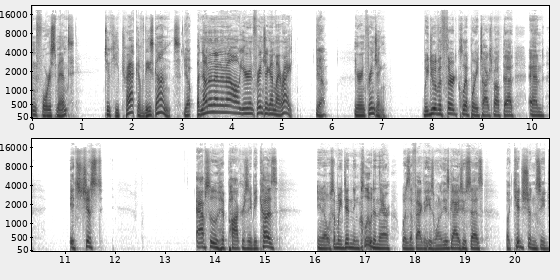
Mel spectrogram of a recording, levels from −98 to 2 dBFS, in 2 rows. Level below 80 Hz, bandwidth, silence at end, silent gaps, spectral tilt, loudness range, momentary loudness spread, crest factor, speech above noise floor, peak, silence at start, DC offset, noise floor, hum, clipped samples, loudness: -48 dBFS; 16.5 kHz; 0 s; none; -4.5 dB/octave; 4 LU; 9 LU; 20 dB; 63 dB; -4 dBFS; 0 s; under 0.1%; -85 dBFS; none; under 0.1%; -22 LUFS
